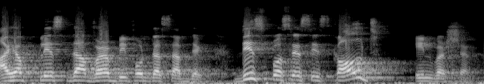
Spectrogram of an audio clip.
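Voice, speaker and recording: A man speaks loudly in a high pitch, with lively intonation at a moderate pace. Audible room echo and noticeable background noise fill the recording. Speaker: English lecturer. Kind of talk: lecture. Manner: repetitive, emphatic.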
